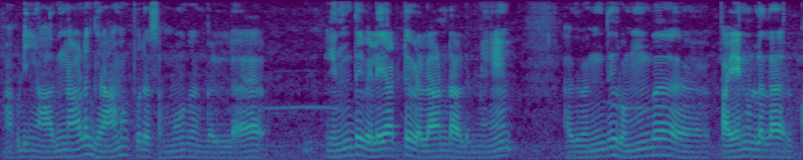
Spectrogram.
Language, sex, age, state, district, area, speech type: Tamil, male, 18-30, Tamil Nadu, Ariyalur, rural, spontaneous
